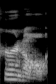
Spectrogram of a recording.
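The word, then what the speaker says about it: colonel: And why do we say kernel as though it has an R in it, which it doesn't?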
